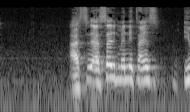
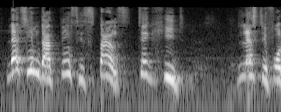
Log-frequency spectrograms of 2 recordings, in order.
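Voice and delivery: scripture declaimed; 6 semitones higher, slower than usual. Acted.

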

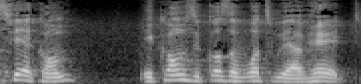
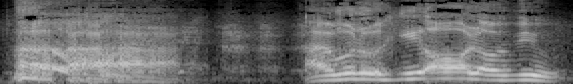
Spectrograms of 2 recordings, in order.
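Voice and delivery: mock giant; much slower than usual. Goliath taunting Israelites.

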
